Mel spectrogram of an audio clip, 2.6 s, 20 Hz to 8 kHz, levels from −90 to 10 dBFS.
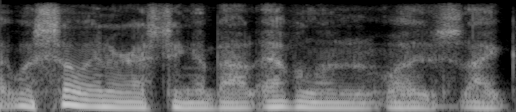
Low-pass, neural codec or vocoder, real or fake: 7.2 kHz; none; real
